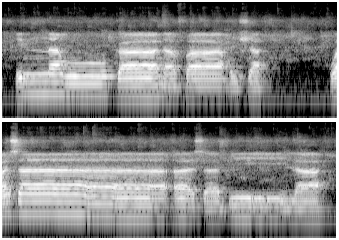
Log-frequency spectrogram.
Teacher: Sa dipanjangkan 3 alif, yaitu mad wajib muttasil. Sabila juga dipanjangkan.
